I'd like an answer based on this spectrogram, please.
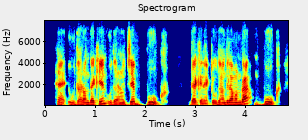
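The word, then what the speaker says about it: Buch: আমার সূত্রের ইউ পাইছি, এই জন্য আমি সিএইচটাকে এখানে খ এর মতো করে উচ্চারণ করব, বুক।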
